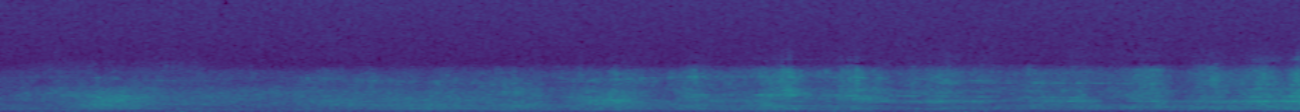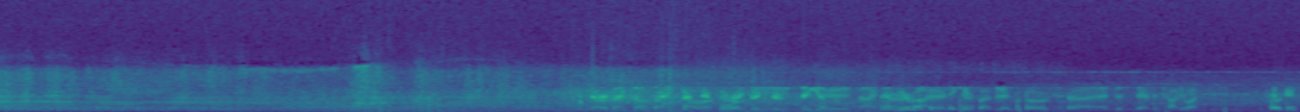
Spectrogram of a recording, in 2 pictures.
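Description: Turbofan engines of a twin-engine regional jet on landing approach, a steady jet noise with a thin whine that slides down in pitch about midway as it passes. Air traffic control radio voices come in over it for the last several seconds.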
